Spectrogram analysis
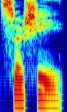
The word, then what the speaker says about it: Soci: And Khoury's startup Soci, pronounced soh-shee, has raised $12 million in Series C funding to help companies navigate that shift.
